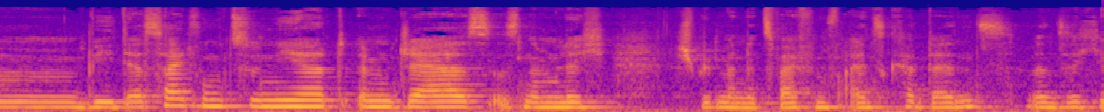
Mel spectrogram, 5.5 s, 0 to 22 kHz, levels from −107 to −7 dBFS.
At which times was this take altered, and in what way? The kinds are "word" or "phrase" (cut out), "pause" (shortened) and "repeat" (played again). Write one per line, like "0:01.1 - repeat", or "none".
0:00.9 - word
